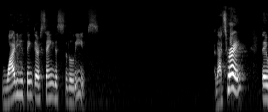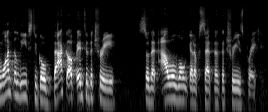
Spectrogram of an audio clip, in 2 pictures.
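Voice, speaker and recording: A man's voice: fairly high pitch, a little slow, long pauses, pushed and bright. A young man hosting a children's read-aloud, speaking directly to young listeners and putting questions to them. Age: young adult. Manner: clearly paced, addressing young listeners directly. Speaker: picture book reader for children. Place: indoor studio set. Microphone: lapel mic.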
